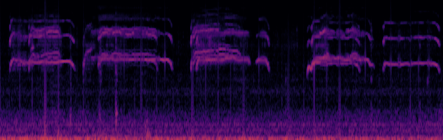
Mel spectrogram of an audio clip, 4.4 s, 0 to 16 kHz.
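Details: Wild lesser kestrel nestlings in 2023, troubled by a clinging centipede, give bursts of layered whistled calls, each burst about half a second to a second long, separated by short gaps.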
